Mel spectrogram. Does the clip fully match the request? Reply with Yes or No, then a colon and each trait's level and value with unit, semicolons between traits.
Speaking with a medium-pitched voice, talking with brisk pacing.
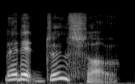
No: medium, 170 Hz; average, 175 wpm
